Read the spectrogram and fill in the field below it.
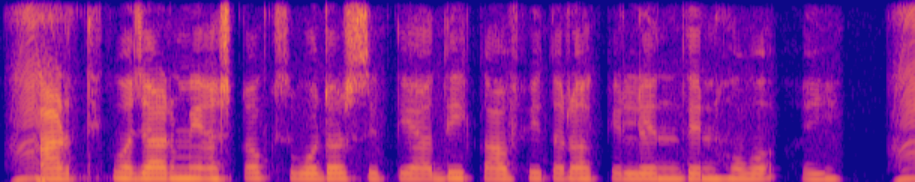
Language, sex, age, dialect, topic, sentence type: Magahi, female, 18-24, Central/Standard, banking, statement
